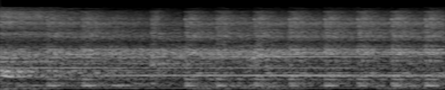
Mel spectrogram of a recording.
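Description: Live rock band playing, electric guitars and keyboard holding sustained notes that ring through the moment, between sung lines.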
